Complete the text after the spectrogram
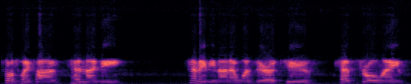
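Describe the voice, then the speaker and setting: A woman's voice: mid-range voice, little pitch movement, normal speed. A woman working as a police dispatcher, giving clipped codes and acknowledgements over a two-way radio. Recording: muffled police scanner radio feed.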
